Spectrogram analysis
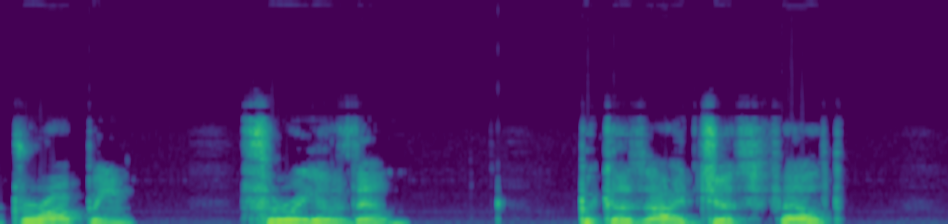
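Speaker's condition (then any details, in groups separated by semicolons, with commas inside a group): Severe brain injury; severe, car crash, ataxia, right-sided tremor affecting right hand; 21 years since injury, types with left hand only; variable speech patterns defeated voice recognition software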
